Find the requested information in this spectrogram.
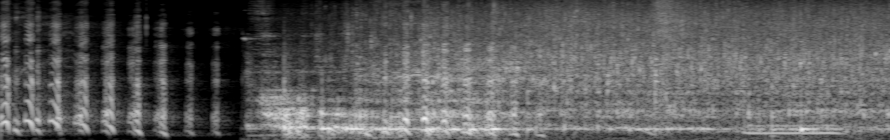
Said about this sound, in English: That's a long toilet flush. Can you imagine? Be like, you check that flapper out. That motherfucker's staying open too long.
